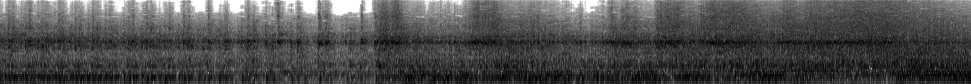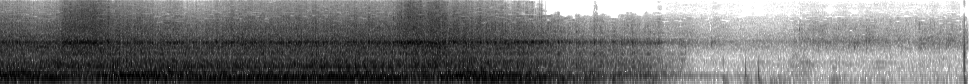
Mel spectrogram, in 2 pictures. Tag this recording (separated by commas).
Vehicle, Motorboat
